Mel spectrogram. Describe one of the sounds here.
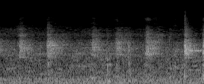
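A suitcase's wheels roll along the ground.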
